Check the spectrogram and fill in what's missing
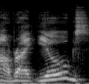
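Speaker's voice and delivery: Brooklyn accent. Talking about different accents, giving an example: Brooklyn accent. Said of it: "The the Brooklyn accent".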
